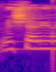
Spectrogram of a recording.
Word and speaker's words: Mascetti: It could be machete like the knife. That's the official name, but people Americanize it Italian? as Mascetti. Yeah. Oh, really? I prefer machete.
